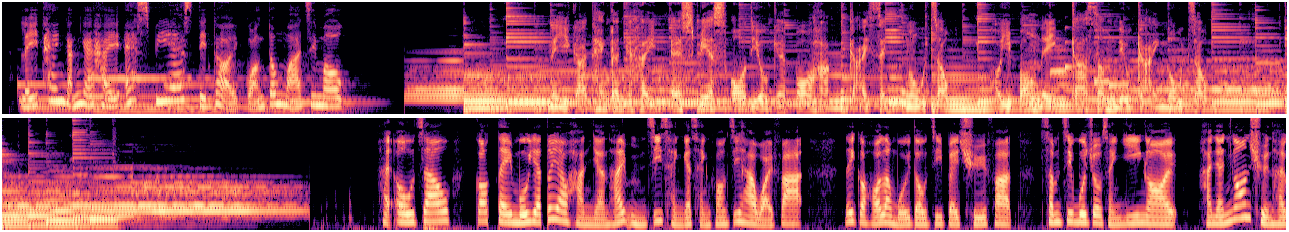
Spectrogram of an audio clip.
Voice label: cantonese; 遵守行人道路規則有多重要？; SBS Chinese; 澳洲各地每天都有行人在不知情下違法。這可能會導致被處罰，甚至會造成意外。熟悉澳洲一些常見的行人道路法，可確保安全並避免意外罰款。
